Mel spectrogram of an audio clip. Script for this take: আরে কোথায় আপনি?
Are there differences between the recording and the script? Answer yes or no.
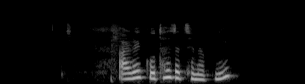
yes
